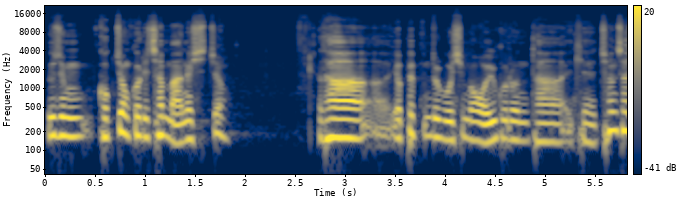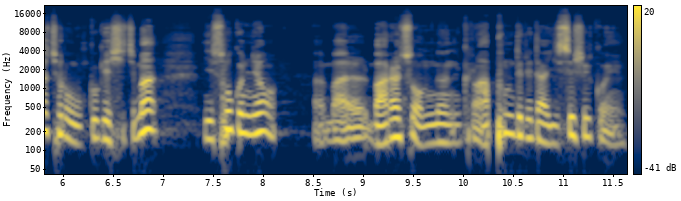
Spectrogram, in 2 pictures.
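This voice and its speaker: High-voiced man preaching a sermon. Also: moderate pace, gravelly, a little mellow. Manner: emphatic preaching, pitch climbing on key phrases. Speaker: pastor. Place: church service.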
